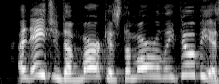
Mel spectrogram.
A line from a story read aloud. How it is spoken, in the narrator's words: exclaimed a man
